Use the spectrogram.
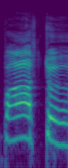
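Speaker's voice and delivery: a loud, mocking "Bastard." with dropped r; loud jeering Cockney "Bastard.". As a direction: spit out "Bastard." in a put-on Cockney-Yorkshire voice. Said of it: "It's like".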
